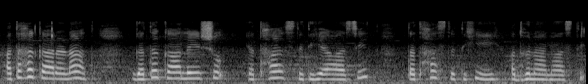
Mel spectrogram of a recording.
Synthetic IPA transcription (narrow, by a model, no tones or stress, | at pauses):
ɐt̪ɐɦɐkaːɾɐɳaːt̪ | ɡɐt̪ɐkaːleːʃu | jɐt̪ʰaːst̪ʰit̪iɦiaːsiːt̪ː | ɐt̪ʰaːst̪ʰit̪iɦiɐd̪ʱunaːnaːst̪ʰi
